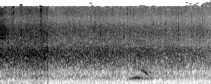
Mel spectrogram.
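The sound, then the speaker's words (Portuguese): A church audience claps together in steady, sustained applause to the Lord during a sermon, a dense wash of hand claps filling the space at a fairly even level throughout, with a faint voice briefly audible beneath it. “Se você crê, dê um aplauso bem forte ao Senhor, porque é verdade.”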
